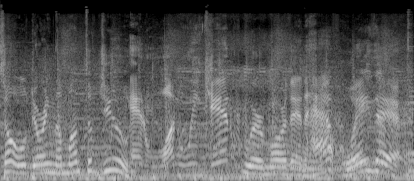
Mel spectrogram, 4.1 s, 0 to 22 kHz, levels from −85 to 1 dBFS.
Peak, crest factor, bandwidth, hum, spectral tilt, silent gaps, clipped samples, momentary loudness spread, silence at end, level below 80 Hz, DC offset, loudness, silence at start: 0 dBFS; 18 dB; 17 kHz; none; -5 dB/octave; none; under 0.1%; 3 LU; 0 s; -32 dBFS; under 0.1%; -19 LUFS; 0 s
